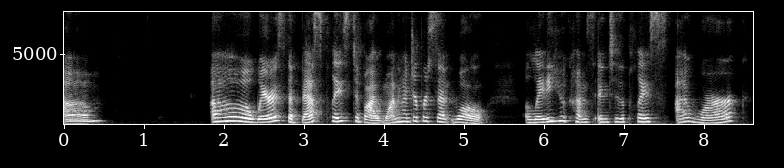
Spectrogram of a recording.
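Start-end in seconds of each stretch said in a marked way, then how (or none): none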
